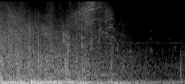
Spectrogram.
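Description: Bombarda explosion spell cast in the video game Hogwarts Legacy: a single loud, deep boom that hits hard and fades quickly into a short rumble.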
